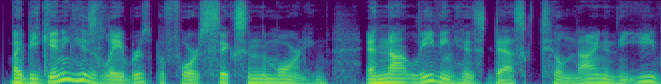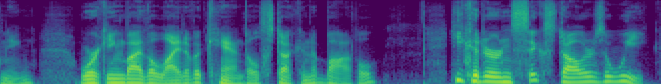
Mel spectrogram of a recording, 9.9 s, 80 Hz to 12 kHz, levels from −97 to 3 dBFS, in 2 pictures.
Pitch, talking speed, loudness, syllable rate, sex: 120 Hz, 225 wpm, -20 LUFS, 5.8 syllables/s, male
